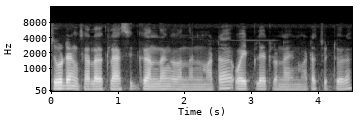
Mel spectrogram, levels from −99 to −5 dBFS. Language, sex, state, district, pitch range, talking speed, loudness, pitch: Telugu, male, Andhra Pradesh, Annamaya, 105-120 Hz, 130 wpm, -22 LUFS, 115 Hz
